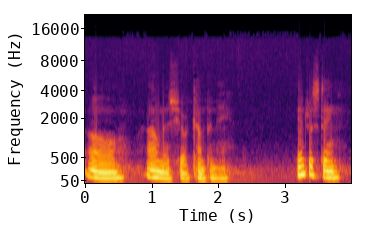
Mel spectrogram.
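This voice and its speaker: An actor playing a cold, gloating gunman villain with a husky voice and mock-polite menace, in 1950s radio style. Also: on the low side, animated, unhurried. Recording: dull, muffled old radio broadcast.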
